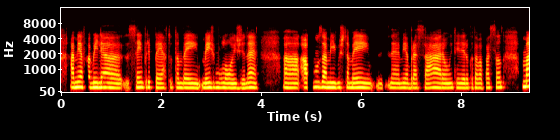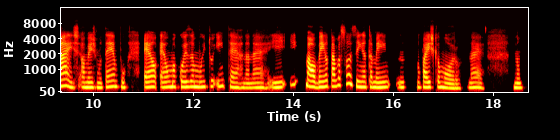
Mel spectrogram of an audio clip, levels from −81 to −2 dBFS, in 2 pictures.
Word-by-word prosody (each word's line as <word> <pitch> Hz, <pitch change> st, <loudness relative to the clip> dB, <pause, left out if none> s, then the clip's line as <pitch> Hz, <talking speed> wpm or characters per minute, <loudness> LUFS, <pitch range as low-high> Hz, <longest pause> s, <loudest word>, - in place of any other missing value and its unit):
a 210 Hz, -, +2 dB
minha 225 Hz, +1 st, +5 dB
família 210 Hz, -3 st, +2 dB
sempre 220 Hz, 0 st, 0 dB
perto 200 Hz, -1 st, -4 dB
também, 200 Hz, -2 st, 0 dB
mesmo 205 Hz, 0 st, +1 dB
longe, 195 Hz, -2 st, 0 dB
né, 205 Hz, +2 st, +2 dB, 0.5 s
ah, 200 Hz, -2 st, +2 dB, 0.3 s
alguns 225 Hz, 0 st, 0 dB
amigos 210 Hz, -1 st, +3 dB
também, 205 Hz, -1 st, +1 dB, 0.3 s
né, 200 Hz, -1 st, -3 dB
me 200 Hz, +1 st, -2 dB
abraçaram 195 Hz, 0 st, 0 dB
entenderam 200 Hz, -1 st, -2 dB
o -, -, -9 dB
que -, -, -19 dB
eu -, -, -5 dB
estava 195 Hz, -1 st, -3 dB
passando, 210 Hz, +2 st, -3 dB, 0.3 s
mas 250 Hz, -3 st, +4 dB
ao 220 Hz, -, -2 dB
mesmo 215 Hz, -1 st, +1 dB
tempo 235 Hz, -1 st, -2 dB, 0.3 s
é 225 Hz, +1 st, +2 dB
u 235 Hz, -, +1 dB
é 220 Hz, -1 st, -1 dB
uma 235 Hz, +1 st, +2 dB
coisa 235 Hz, +1 st, 0 dB
muito 235 Hz, +2 st, 0 dB
interna, 215 Hz, -7 st, -3 dB
né, 205 Hz, +1 st, -2 dB
e 215 Hz, -, -1 dB
e 345 Hz, +3 st, -8 dB, 0.2 s
mal 265 Hz, -6 st, +7 dB
ou -, -, +2 dB
bem 230 Hz, +2 st, +2 dB
eu 250 Hz, -, +1 dB
estava 260 Hz, +3 st, 0 dB
sozinha 300 Hz, -9 st, 0 dB
também 220 Hz, 0 st, +1 dB
no 220 Hz, 0 st, -4 dB, 0.2 s
no 220 Hz, -, -4 dB
país 225 Hz, 0 st, +2 dB
que 225 Hz, -, -6 dB
eu -, -, +1 dB
moro, 185 Hz, -5 st, 0 dB
né, 210 Hz, -1 st, -2 dB, 0.6 s
não 200 Hz, -1 st, +1 dB
210 Hz, 165 wpm, -19 LUFS, 200-230 Hz, 0.6 s, mal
